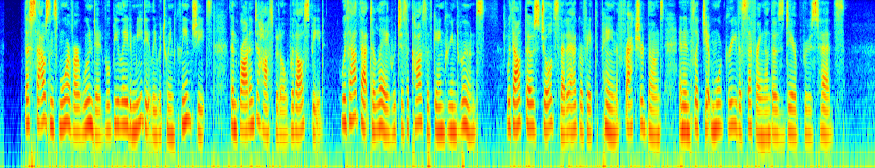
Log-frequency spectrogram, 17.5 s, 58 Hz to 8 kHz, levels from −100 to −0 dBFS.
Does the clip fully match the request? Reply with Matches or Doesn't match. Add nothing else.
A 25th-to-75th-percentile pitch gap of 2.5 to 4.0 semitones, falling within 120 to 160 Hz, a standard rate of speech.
Doesn't match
